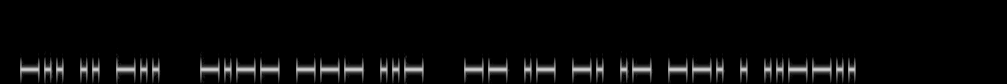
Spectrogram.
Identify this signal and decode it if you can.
Morse code, heard as a keyed tone, about 21 wpm, 700 Hz. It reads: DID YOU MANAGE?
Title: Sentences from Top 1600 Words 20wpm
